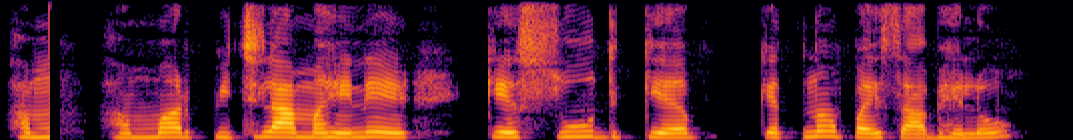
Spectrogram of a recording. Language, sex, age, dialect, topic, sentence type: Maithili, female, 18-24, Angika, banking, question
